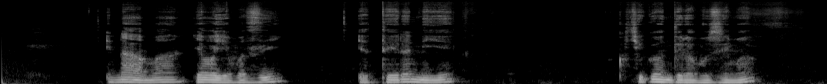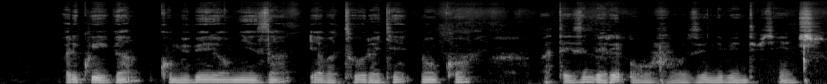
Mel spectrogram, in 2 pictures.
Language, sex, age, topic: Kinyarwanda, male, 18-24, health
